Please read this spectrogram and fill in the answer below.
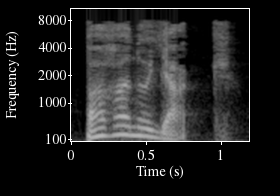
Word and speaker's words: paranoïaque: Paranoïaque. Okay, remember, Q-U-E, K, ac. Paranoïaque.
